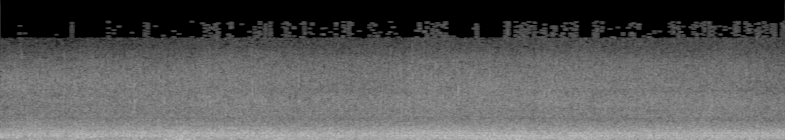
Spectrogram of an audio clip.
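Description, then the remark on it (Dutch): Sea surf roars steadily against the rocks of Puticillo on Corsica, a dense, continuous hiss and rumble of churning water that stays loud throughout, with no voices. “bruisend op de rotsen van Puticillo op Corsica.”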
